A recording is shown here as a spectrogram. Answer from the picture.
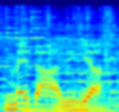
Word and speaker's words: medaglia: Medaglia.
